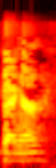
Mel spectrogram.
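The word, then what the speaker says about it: Bunger: to ventur County thank you very much Brer and I apolog olizee if I got your name wrong wouldn't be the first time oh well the handwriting thank you supervisors um Banger and U that's okay it took me about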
